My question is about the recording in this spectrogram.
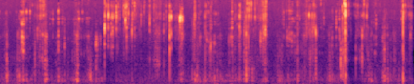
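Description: Close-miked chewing of a mouthful of sprinkle-topped, green-glazed cake: a dense run of crunches and crackles, with one louder crunch near the end.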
